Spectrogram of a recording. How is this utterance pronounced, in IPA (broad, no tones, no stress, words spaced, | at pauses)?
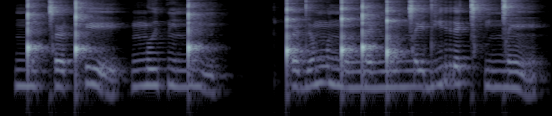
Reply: ŋ͡ǃiǀœǃʰe | ŋʷipĩŋ͡ǃĩ | ǃœdəŋʷəŋ͡ǃʊ ŋ͡ǃɛŋ͡ǃuŋ͡ǀe dirɛǀʰi ŋ͡ǀẽ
